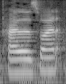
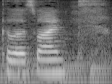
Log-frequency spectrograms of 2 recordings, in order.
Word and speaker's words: Piloswine: Leo likes to pronounce it Piloswine. I like to pronounce it Piloswine because it's a fluffy pillow.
